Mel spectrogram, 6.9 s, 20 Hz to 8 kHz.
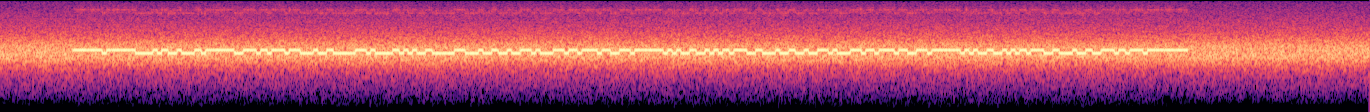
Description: RTTY (45.45 baud, 170 Hz shift), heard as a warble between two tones, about 1900 Hz centre, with radio static and a narrow filter. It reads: CQ TEST LZ2SRU LZ2SRU CQ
